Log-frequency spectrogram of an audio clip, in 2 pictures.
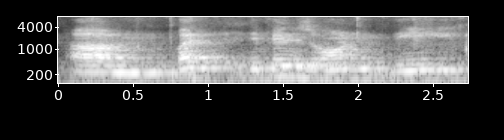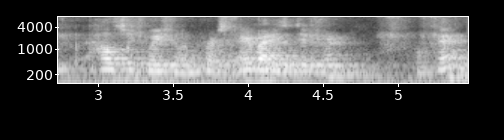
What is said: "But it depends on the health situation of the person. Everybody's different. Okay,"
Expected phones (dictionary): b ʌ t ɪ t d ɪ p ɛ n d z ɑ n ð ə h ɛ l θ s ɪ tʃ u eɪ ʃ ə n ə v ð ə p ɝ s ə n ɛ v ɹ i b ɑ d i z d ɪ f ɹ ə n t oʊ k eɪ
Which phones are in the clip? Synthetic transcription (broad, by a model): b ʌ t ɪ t d ɪ p ɛ n d z n ð ə h ɛ l θ s ɪ tʃ u eɪ ʃ ə n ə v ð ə p ɝ s ə n ɛ ɹ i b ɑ d i z d ɪ f ɹ ə n t oʊ k eɪ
